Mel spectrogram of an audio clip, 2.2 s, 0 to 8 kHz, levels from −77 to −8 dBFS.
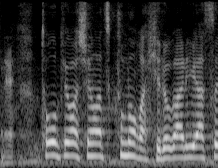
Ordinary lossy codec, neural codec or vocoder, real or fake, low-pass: none; codec, 16 kHz, 2 kbps, FunCodec, trained on LibriTTS, 25 frames a second; fake; none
